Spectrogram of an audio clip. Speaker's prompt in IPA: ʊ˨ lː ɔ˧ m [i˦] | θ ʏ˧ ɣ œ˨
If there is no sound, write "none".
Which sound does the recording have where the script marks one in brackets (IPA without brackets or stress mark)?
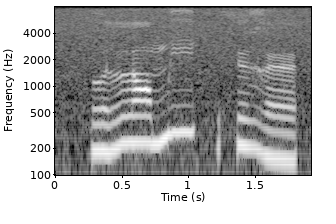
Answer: i˦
